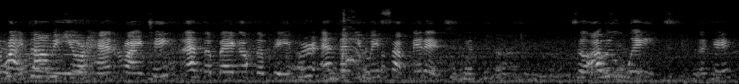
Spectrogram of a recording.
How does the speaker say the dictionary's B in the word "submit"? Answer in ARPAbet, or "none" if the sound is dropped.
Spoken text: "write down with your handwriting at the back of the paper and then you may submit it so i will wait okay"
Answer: B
